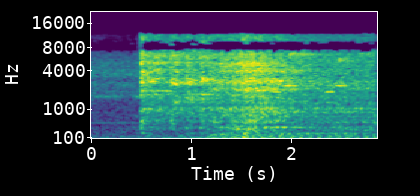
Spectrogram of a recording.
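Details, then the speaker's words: Peugeot 3008 THP engine, cold first start while monitoring high-pressure fuel pump, which should reach 30-40 bar: rough uneven run with irregular stumbles and misfires; pump failing, replaced with new. "é esse carro tava falhando bastante na primeira partida a gente reclamou que ele tava e pipocando bastante né falhando a gente tá fazendo um teste aqui agora na primeira partida dele e também estamos monitorando aqui a bomba de alta pressão né"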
